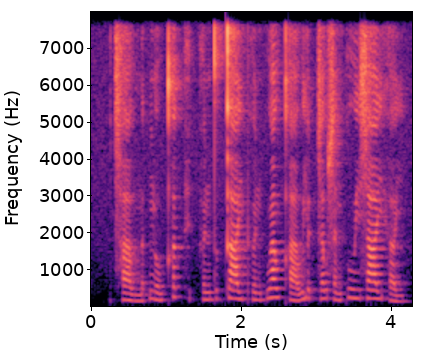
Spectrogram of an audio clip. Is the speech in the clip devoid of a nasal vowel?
yes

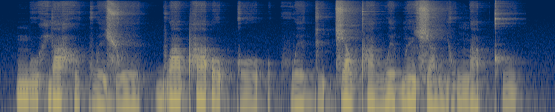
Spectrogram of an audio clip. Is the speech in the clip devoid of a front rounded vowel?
yes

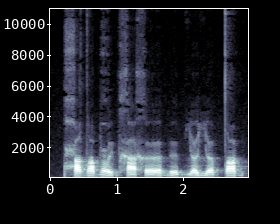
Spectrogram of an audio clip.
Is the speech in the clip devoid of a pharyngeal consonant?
no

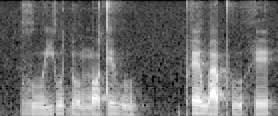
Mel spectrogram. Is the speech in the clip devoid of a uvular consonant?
yes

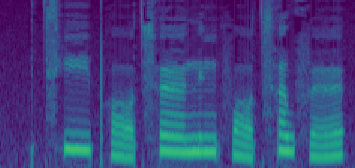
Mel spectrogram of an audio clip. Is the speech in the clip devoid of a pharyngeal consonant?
yes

